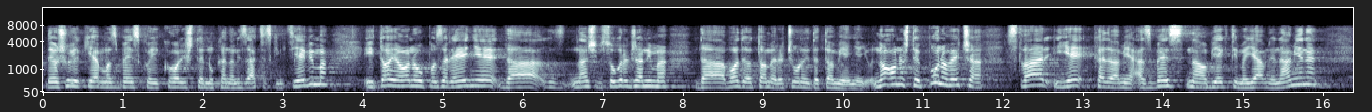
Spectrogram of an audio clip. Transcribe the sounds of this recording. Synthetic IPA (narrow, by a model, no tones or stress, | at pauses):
d̪ajo̞ʃuʋje̞kimamoazbesko̞jieko̞ɾiʃt̪e̞nukanalizaːt̪sijskimt̪sʲjeːʋima | it̪o̞ːje̞o̞no̞upo̞zoɾe̞ːɲed̪a | naʃimsuɡɾad͡ʑanima | d̪aʋo̞d̪eot̪o̞me̞ɾat͡ʃuːnaid̪at̪o̞ːmje̞ɲa̰jṵno̞o̞noʃt̪o̞jepuno̞ʋe̞t͡ɕa | st̪ʋaːɾje̞kad̪aʋamje̞̰ʔa̰zbe̞snao̞bje̞kt̪imajaːʋne̞naːmje̞ne̞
